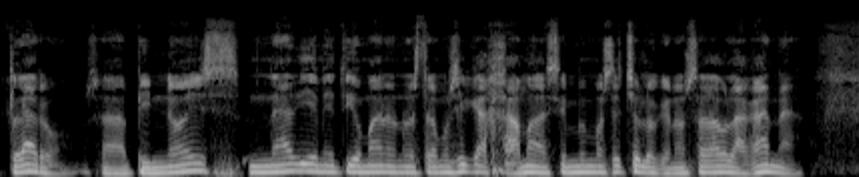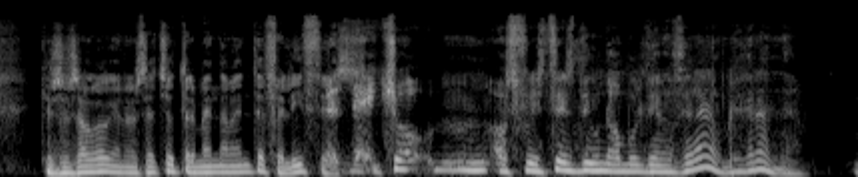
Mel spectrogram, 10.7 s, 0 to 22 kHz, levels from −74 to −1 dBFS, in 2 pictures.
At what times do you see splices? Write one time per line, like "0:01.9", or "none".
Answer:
0:01.6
